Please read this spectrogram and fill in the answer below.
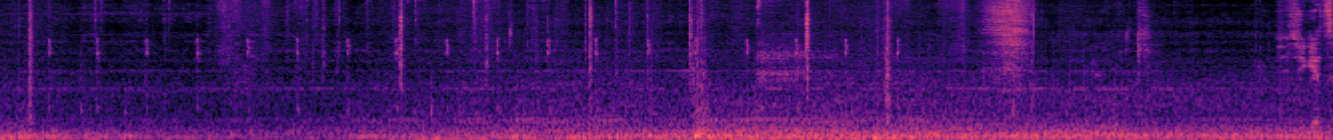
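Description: Road and engine noise of a Chevrolet car heard from inside the cabin while driving: a steady low rumble that grows louder a few seconds in as the car gathers speed, with scattered light clicks and rattles.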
